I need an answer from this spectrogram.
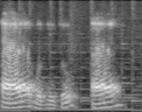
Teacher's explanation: Kemudian ada bunyi E pendek, namanya sekul. Ini dibacanya E begitu, E, bunyinya E, sekul.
